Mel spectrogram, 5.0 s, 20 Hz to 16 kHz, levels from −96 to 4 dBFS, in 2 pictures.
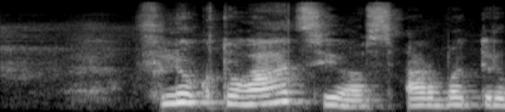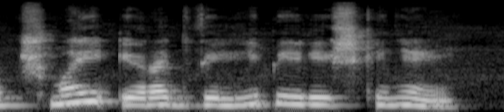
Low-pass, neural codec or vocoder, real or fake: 14.4 kHz; codec, 44.1 kHz, 7.8 kbps, Pupu-Codec; fake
